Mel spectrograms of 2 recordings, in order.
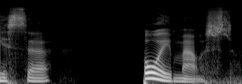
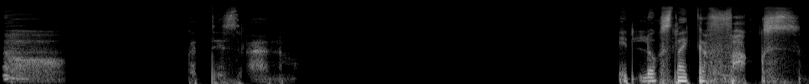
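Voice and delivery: gasping whisper; 8 dB quieter than usual. Real, not acted. Whispered gasp about fox.

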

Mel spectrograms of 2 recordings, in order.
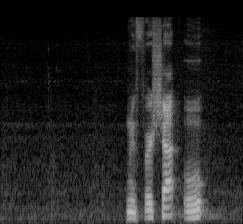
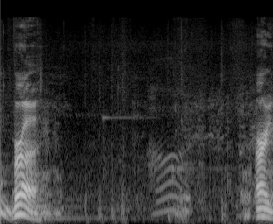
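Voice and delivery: ordinary talk

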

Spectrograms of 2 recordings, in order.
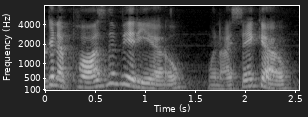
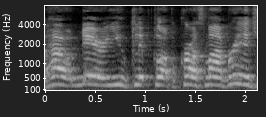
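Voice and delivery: high, raised troll scolding; hollering troll; 9 semitones higher, 5 dB louder than usual. Acted. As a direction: holler at the trespassing goat. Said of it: "he hollered".

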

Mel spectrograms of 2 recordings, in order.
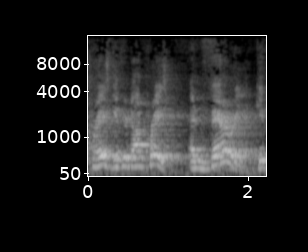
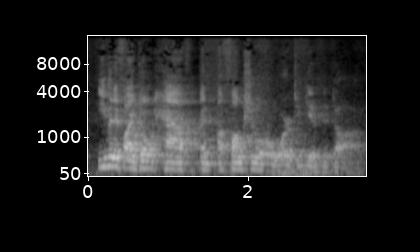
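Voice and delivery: normal talking voice

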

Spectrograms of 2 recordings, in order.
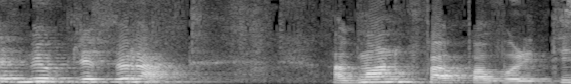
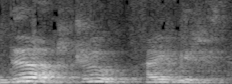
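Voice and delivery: usual speaking voice

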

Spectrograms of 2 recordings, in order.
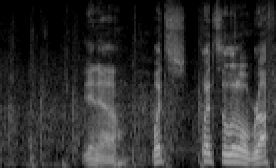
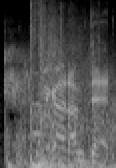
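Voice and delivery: higher, louder shocked outburst; 7 semitones higher, 5 dB louder, faster than usual. Real, not acted. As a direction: react to sudden death. Got killed in game.

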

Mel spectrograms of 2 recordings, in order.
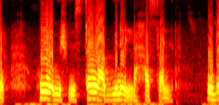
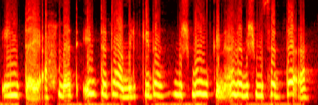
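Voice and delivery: higher, tearful shocked voice; a touch of tearful disbelief; crying in disbelief; 11 semitones higher than usual. Acted. Yasmin shocked by Ahmed's confession, tearful and high. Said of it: "وقعدت تعيط".

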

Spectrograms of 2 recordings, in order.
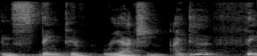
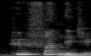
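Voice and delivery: condescending; 8 semitones higher, 6 dB louder than usual. Retold or imitated. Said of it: "feels like they're talking down on you".

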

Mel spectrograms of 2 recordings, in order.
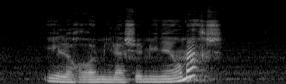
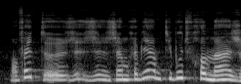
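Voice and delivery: higher hesitant squeak; timid stammering mouse; 8 semitones higher, 3 dB louder than usual. Acted. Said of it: "risqua la souris".

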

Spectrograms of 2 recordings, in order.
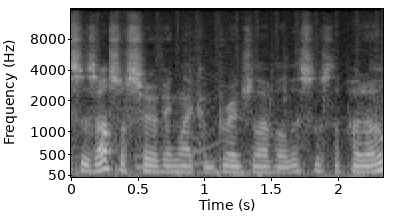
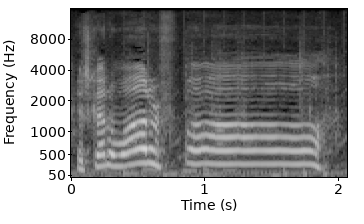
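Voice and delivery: hammed-up high-pitched lament; mock wail; 11 semitones higher than usual. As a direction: hold the last word long and high. Mock lament over a waterfall.

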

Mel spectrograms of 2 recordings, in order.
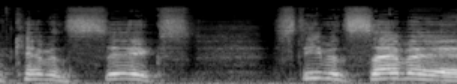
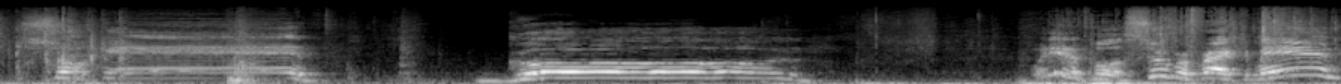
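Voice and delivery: loud, high excited yell; excited shout; 8 semitones higher, 8 dB louder, slower than usual. Real, not acted. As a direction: celebrate the big hit. Big card pull, shouting.

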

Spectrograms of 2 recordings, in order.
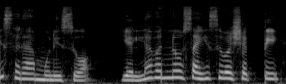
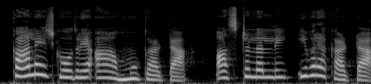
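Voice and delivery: ordinary delivery

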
